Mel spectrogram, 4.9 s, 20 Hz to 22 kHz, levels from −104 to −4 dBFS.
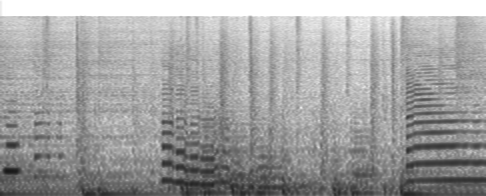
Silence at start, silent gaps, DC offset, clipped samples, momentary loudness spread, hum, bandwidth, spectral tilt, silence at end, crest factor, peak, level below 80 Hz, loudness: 0 s; none; under 0.1%; under 0.1%; 12 LU; none; 15.5 kHz; -7 dB/octave; 0 s; 14 dB; -10 dBFS; -32 dBFS; -26 LUFS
